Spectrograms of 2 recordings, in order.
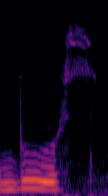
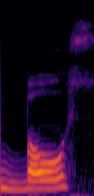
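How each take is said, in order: First: The vowel is a u sound. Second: The vowel is an o sound. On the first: This is how speakers from another tribe say it. "some of the other speakers would say boos" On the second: This is how the speaker's own community says it. "we say bos"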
